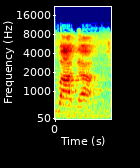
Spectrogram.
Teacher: ang pagsabi ng baga ay mabagal at sarado ang dulong patinig ng salita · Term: malumi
